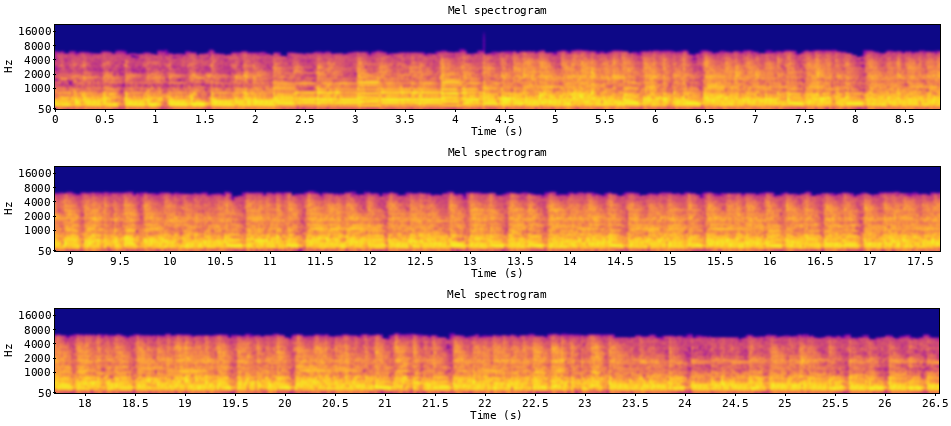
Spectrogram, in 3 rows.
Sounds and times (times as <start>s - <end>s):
Bass guitar: 0.0s - 26.5s
Electric guitar: 0.0s - 26.5s
Strum: 0.0s - 26.5s.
